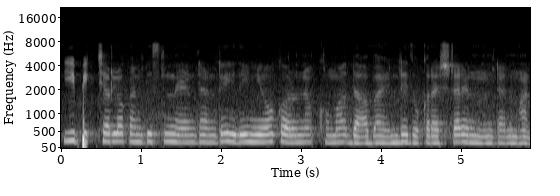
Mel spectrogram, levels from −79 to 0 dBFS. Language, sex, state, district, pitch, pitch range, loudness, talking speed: Telugu, female, Andhra Pradesh, Manyam, 195 Hz, 185-210 Hz, -27 LUFS, 135 wpm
